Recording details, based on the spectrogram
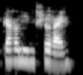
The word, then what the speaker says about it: Karolien Florijn: If I would say my name in Dutch, I would say Karolien Florijn.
